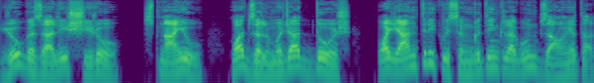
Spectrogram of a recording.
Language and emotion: Goan Konkani, neutral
